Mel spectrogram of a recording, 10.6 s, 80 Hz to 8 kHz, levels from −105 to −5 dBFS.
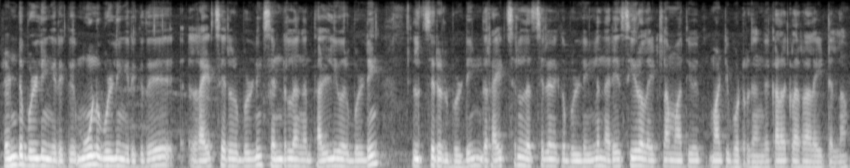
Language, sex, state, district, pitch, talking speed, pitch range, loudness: Tamil, male, Tamil Nadu, Kanyakumari, 115 Hz, 215 wpm, 110-125 Hz, -18 LUFS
